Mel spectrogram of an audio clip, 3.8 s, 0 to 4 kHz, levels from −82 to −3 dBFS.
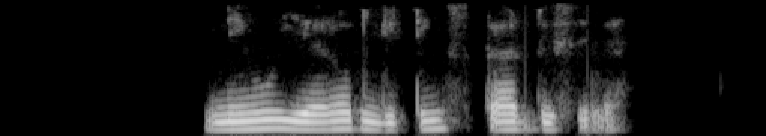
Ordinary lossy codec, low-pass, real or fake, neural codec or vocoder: MP3, 32 kbps; 3.6 kHz; real; none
